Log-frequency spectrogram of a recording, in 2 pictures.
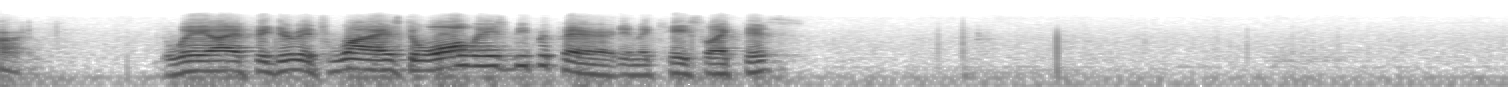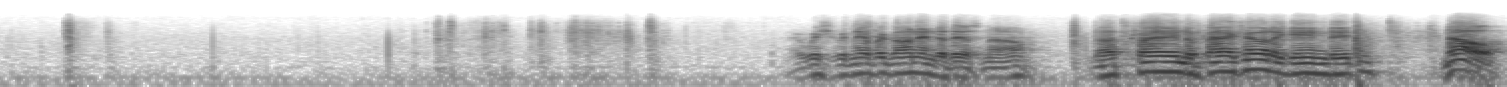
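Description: A man speaks calmly and firmly close by.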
